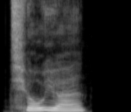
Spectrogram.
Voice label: "球员", Chinese

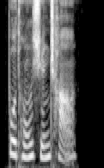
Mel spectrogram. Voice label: "不同寻常", Chinese

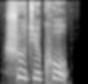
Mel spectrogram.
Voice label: "数据库", Chinese

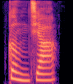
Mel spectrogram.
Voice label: "更加", Chinese

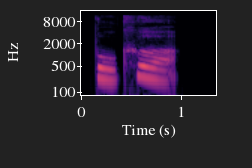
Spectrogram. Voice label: "补课", Chinese

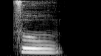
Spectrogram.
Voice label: "租", Chinese

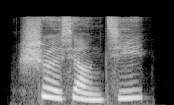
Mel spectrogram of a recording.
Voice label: "摄像机", Chinese

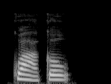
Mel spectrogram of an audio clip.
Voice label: "挂钩", Chinese

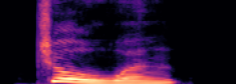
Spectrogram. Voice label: "皱纹", Chinese

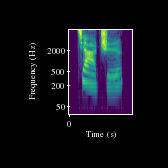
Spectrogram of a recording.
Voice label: "价值", Chinese

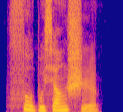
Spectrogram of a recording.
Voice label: "素不相识", Chinese

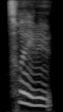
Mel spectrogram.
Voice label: "翠绿", Chinese

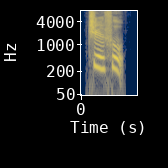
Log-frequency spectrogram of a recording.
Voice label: "致富", Chinese

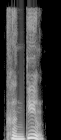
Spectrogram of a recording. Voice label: "肯定", Chinese

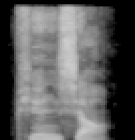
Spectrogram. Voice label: "偏向", Chinese

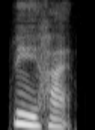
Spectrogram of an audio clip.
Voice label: "厉害", Chinese

